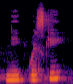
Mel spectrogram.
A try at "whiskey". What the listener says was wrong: Neat? Whiskey? No, there is a H in there.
